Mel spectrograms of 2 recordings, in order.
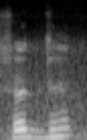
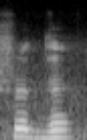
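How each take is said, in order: Both takes have the same delivery.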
